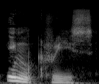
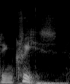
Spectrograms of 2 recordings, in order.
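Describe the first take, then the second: First: Increase with the weight on IN-; IN-crease, hit the first syllable; stress on first syllable. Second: Increase with the weight on -crease; in-CREASE, lean on the second syllable; increase stressed at the end, as the verse needs. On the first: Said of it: "We today would be inclined to stress it on the first syllable". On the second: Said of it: "increase really wants to stress on the second syllable". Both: Shown as a demonstration.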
